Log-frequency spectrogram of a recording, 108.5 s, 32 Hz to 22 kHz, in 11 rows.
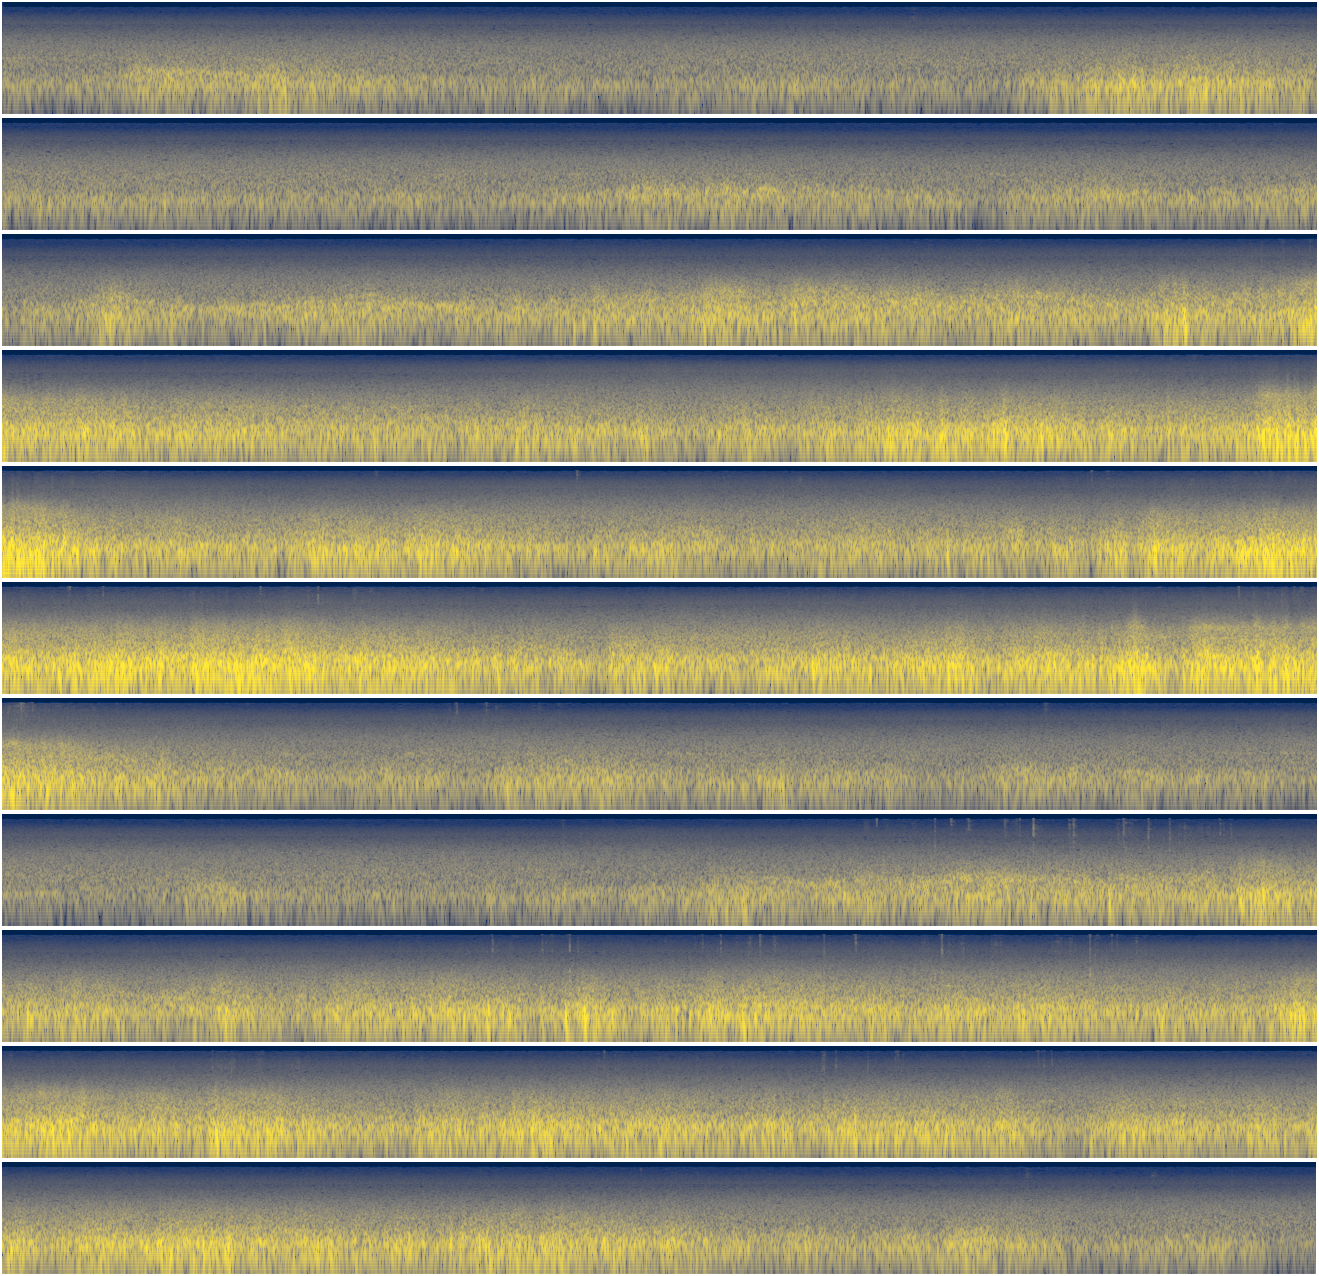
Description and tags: BeforeTheRain(Wind)
Heavy winds announcing an upcoming thunderstorm. Went out to record the dusk chorus but ended up scrambling to get out of the rain. Forest foliage heard in the background. Sennheiser MKH 60/30 MS microphone pair on a Sound Devices 702 recorder. Matrixed to L/R stereo at the recorder stage. Normalized to -12dBFS.
field-recording, nature, outdoor, storm, weather, wind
